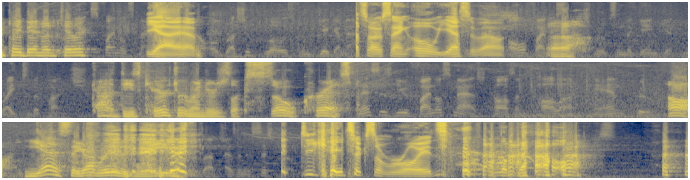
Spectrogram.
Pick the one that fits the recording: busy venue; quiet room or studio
busy venue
